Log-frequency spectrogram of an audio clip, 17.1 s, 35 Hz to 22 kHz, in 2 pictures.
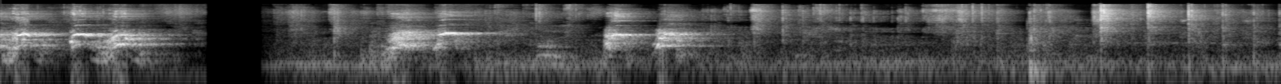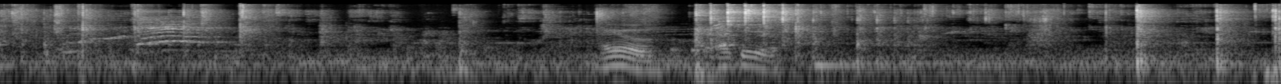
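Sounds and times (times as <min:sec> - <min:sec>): puppy barking: 0:00.0 - 0:01.3, 0:02.5 - 0:05.0.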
